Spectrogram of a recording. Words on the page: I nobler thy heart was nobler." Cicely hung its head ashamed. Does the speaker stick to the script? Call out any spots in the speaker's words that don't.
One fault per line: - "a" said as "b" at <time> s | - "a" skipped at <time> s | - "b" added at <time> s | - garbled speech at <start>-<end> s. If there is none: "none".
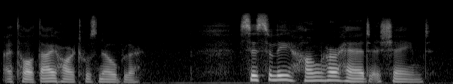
- "nobler" said as "thought" at 0.1 s
- "its" said as "her" at 3.2 s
